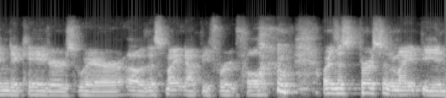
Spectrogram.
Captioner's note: laughs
